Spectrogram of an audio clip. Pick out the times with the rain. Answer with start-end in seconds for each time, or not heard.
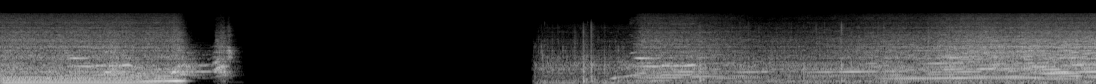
5.3-10.9.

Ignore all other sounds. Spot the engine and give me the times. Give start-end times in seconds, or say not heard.
0.0-1.9, 6.3-10.9.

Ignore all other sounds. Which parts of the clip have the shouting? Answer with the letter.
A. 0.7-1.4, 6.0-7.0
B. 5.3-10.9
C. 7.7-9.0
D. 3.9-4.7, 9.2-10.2
A.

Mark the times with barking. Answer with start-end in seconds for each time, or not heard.
1.0-2.4.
